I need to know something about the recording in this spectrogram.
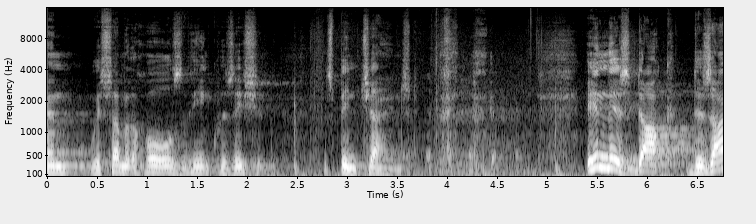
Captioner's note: laughter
